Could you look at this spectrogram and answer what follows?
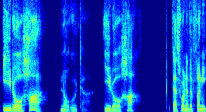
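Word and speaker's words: いろは: say Iroha no Uta, Iroha. That's one of the funny characters where ha can also be pronounced wa when it's a subject marker.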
